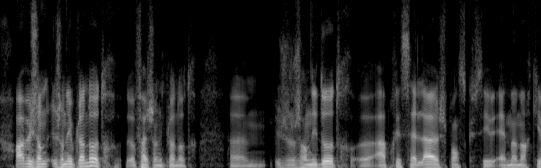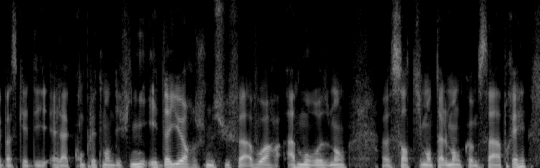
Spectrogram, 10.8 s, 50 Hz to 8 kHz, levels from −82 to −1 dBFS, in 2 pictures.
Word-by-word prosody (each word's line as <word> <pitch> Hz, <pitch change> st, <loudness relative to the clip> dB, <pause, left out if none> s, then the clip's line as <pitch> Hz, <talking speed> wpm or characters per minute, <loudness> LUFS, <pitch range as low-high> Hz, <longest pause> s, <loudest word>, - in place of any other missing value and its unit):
Ah, 135 Hz, -, +7 dB
mais 135 Hz, -, +5 dB
j'en 130 Hz, 0 st, +5 dB
j'en 125 Hz, -3 st, +2 dB
ai 130 Hz, -, +6 dB
plein 145 Hz, +2 st, +6 dB
d'autres. 170 Hz, 0 st, +5 dB
Heu, -, -, -2 dB
enfin, 100 Hz, +2 st, +3 dB
j'en 100 Hz, -1 st, -1 dB
ai -, -, -3 dB
plein 100 Hz, -, 0 dB
d'autres. 90 Hz, -2 st, -5 dB, 0.3 s
Hem, 85 Hz, -4 st, -6 dB
j 110 Hz, -1 st, -7 dB
j'en 110 Hz, +1 st, +1 dB
ai 115 Hz, -, +4 dB
d'autres, 130 Hz, +1 st, +3 dB
heu, 95 Hz, 0 st, -3 dB
après 100 Hz, +4 st, 0 dB
celle-là, 115 Hz, +3 st, +6 dB
je 110 Hz, -, -6 dB
pense 110 Hz, -1 st, -5 dB
que -, -, -16 dB
c'est 95 Hz, -, -3 dB
elle 100 Hz, -, -2 dB
m'a 105 Hz, 0 st, +1 dB
marqué 100 Hz, -1 st, -1 dB
parce -, -, -5 dB
qu'elle -, -, -7 dB
a -, -, -22 dB
d 95 Hz, 0 st, -7 dB
elle 105 Hz, -3 st, -4 dB
a 95 Hz, -, -1 dB
complètement 110 Hz, -1 st, -5 dB
défini 115 Hz, +5 st, -1 dB
et 110 Hz, -, -2 dB
d'ailleurs, 120 Hz, +1 st, +2 dB
je 100 Hz, -, -7 dB
me 100 Hz, -, 0 dB
suis 105 Hz, -, -8 dB
fait -, -, -3 dB
avoir 105 Hz, -4 st, -1 dB
amoureusement, 105 Hz, 0 st, 0 dB, 0.4 s
heu, -, -, -4 dB
sentimentalement, 105 Hz, +1 st, -1 dB
comme 100 Hz, -2 st, -5 dB
ça 100 Hz, +2 st, -1 dB
après. 115 Hz, +6 st, -1 dB
105 Hz, 270 wpm, -28 LUFS, 100-115 Hz, 0.4 s, Ah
